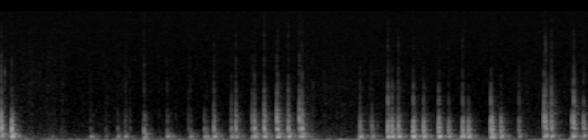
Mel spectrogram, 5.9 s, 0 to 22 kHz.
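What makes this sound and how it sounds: Fingertips and a single finger tap on a hollow guitar hard case covered in black leatherette and vinyl stickers. The result is a quick, irregular run of short, dull knocks with a low, hollow thump around 113 Hz, with soft taps mixed among firmer ones. Each tap dies away almost instantly, with no ring.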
